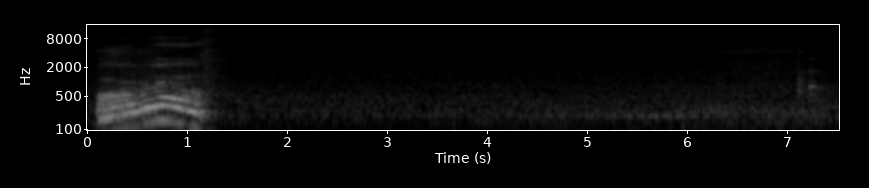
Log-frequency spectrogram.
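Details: Siberian Husky indoors, following its owner to the bathroom, opening the door and coming to talk. A single drawn-out, wavering, harmonic howl-like vocalization rising and falling for about a second, then near silence with a faint thump at the end.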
